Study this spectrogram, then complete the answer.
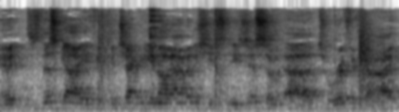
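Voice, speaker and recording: Room echo is audible in the recording. There is also noticeable background noise. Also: man. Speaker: internet marketing consultant. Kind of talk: talk to a live audience. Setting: stage with audience. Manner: animated; halting. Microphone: speaking without a mic.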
